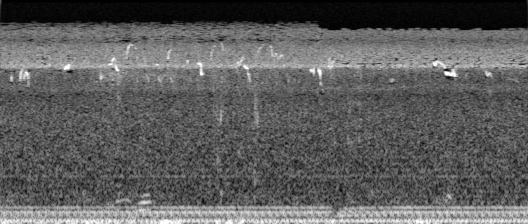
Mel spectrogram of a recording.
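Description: A steady low hum of several even tones, with faint short high chirps scattered over it.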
